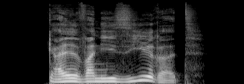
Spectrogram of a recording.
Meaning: second-person plural subjunctive I of galvanisieren
- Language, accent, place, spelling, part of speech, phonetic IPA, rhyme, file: German, Germany, Berlin, galvanisieret, verb, [ˌɡalvaniˈziːʁət], -iːʁət, De-galvanisieret.ogg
